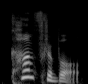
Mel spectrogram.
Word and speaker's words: comfortable: Take the word comfortable. Most learners try to say every single letter. Come, for, bull.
